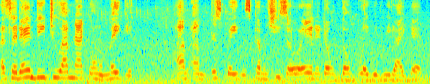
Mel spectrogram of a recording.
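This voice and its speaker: A woman talks at a fairly quick pace with ordinary pitch variation. Audible room echo and noticeable background noise surround her voice. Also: medium pitch for a woman. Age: 80s+. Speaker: reverend and civil rights activist. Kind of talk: oral history interview.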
